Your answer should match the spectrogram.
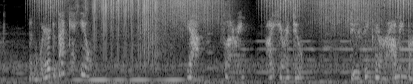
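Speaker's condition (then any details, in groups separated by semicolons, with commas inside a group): No condition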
